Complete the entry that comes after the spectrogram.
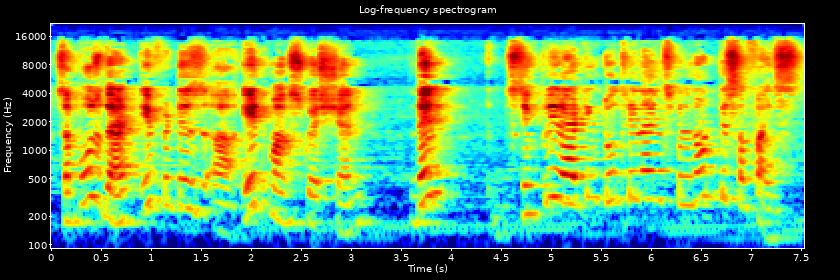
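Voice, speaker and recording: Man, Indian accent, high lively pitch, didactic exam coaching, rhetorical questions, repeated key phrases. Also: unhurried. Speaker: history teacher. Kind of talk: exam prep lesson, explaining to students. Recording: echoey room, faint background noise.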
